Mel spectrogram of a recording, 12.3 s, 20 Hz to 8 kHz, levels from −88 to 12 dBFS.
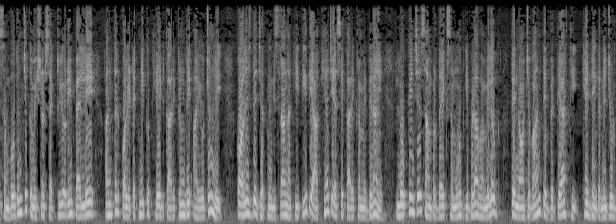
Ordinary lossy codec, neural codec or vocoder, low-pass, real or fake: none; none; 7.2 kHz; real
